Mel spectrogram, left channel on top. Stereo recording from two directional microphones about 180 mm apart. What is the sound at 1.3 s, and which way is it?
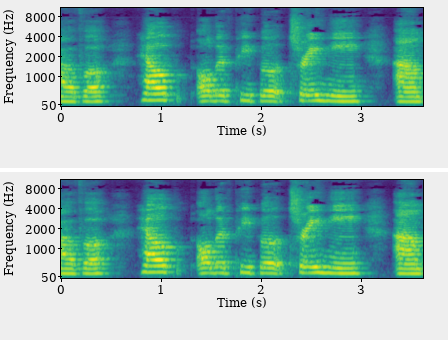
Speech, 30° right (ahead or behind).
